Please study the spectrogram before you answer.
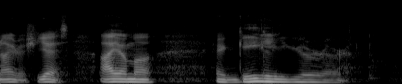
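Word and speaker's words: Gaeilgeoir: Flotson says, Sharsa, am I pronouncing that right? Does mean freedom in Irish. Yes, I am a Gaeliger. Gaeliger myself.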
